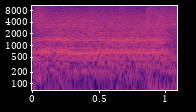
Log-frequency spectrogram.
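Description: A car drifting in The Grand Tour Game video game, with a steady engine drone and a sustained tire squeal running loud and unbroken through the whole moment.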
